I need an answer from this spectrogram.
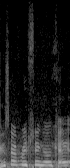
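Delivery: put-on crying, very high-pitched tearful voice. Retelling a worried phone call from mum: imitating someone crying.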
